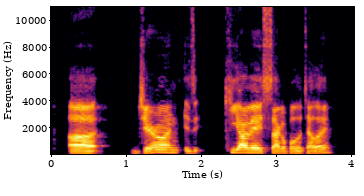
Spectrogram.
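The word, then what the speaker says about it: Keawe: Jaron, is it Kiave Sagapolutele? It's like Kive. It's like the W is like a V sound.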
